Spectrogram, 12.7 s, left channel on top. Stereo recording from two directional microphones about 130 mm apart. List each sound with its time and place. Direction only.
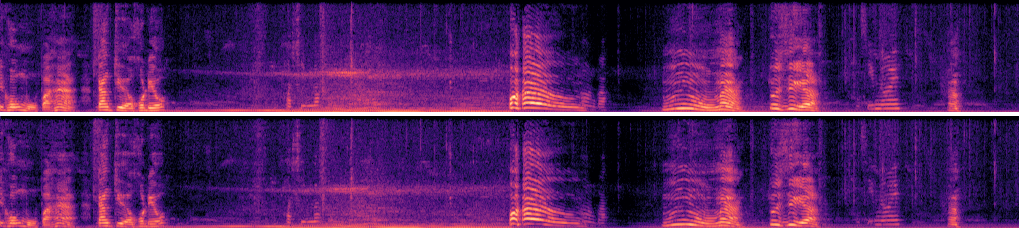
0.0 s speech: 35° left (ahead or behind)
4.4 s music: 5° right (ahead or behind)
6.3 s speech: 30° left (ahead or behind)
8.3 s speech: 30° left (ahead or behind)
